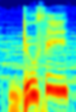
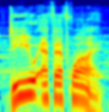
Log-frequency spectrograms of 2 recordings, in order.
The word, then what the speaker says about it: Duffy: The bronze worst Sea, how's this pronounced? Doofy. Du FFY Duffy.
